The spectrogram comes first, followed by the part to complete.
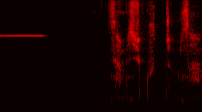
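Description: Braun ear thermometer giving one short, high beep as its reading completes. About a second later comes a whispered voice.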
